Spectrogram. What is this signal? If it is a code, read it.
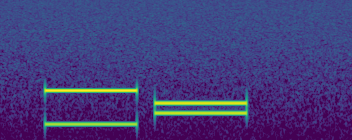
Aircraft SELCAL, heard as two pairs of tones. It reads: CQ-HL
